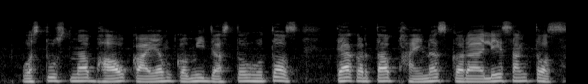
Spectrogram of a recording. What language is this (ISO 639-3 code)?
mar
